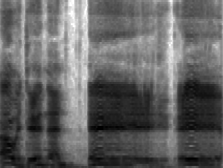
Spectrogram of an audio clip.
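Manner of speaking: put-on slow, high Scottish accent, "hey" stretched out. The speaker greets his audience as things get going, in a Scottish accent. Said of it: "I'll stop doing Scottish accents".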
